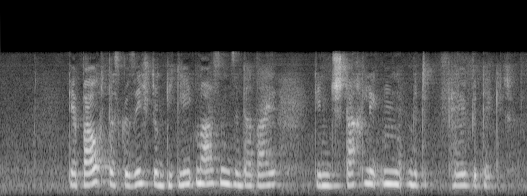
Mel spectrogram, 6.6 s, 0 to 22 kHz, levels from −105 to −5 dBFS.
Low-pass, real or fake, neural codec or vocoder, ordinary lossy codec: 7.2 kHz; fake; codec, 44.1 kHz, 7.8 kbps, Pupu-Codec; none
